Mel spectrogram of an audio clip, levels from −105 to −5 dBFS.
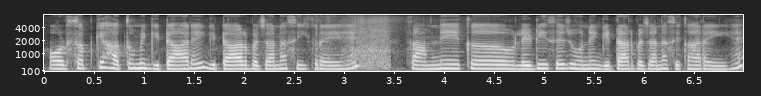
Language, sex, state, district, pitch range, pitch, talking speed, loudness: Hindi, female, Bihar, Patna, 195-220 Hz, 205 Hz, 190 wpm, -17 LUFS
